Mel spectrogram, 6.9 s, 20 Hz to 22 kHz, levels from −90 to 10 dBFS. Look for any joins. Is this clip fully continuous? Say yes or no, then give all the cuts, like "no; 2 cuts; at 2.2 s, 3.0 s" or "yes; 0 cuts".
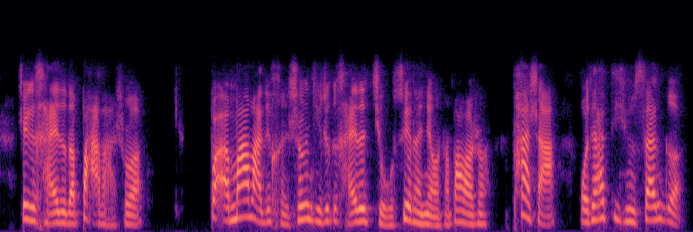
yes; 0 cuts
